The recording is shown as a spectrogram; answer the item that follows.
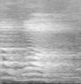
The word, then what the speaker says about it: walk: तो देखो इसको पढ़ते क्या है, ये क्या है, इसको उच्चारण क्या करते हैं इसका? वॉक।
